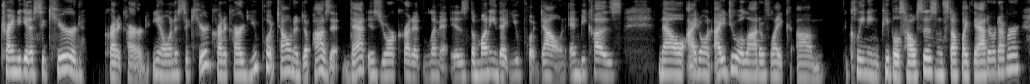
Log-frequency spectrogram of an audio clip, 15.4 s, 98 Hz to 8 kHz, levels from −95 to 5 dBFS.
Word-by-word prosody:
trying 185 0 +4
to 185 - +2
get 185 -1 +5
a - - +3
secured 180 0 +1 0.3
credit - - +2
card, - - -1
you 175 - -3
know, 155 0 -1
on 160 - -2
a 165 - -4
secured 175 +11 -1
credit 160 - 0
card, 160 0 +2
you 205 +9 -3
put 245 -1 0
down 190 -1 0
a 160 - -1
deposit. 145 -1 +1
That - - +2
is 165 -1 -5
your 160 0 -1
credit 155 -3 -2
limit, 160 +2 -6
is 150 +1 -5
the 160 - -1
money 170 +1 +1
that 160 - 0
you 170 +1 -9
put 165 - -7
down. 160 -2 +1
And 165 +1 -3
because 165 -2 -1 0.5
now 170 -2 +3
I - - +4
don't 175 -1 -2
I 170 +2 +4
do 195 +1 -1
a 165 - 0
lot 160 0 +2
of, 155 +1 -4
like, 155 -1 -2
um, 145 - -5 0.4
cleaning 165 -5 -3
people's 155 -2 +2
houses 160 +5 +3
and 165 -1 -2
stuff 165 0 +2
like 155 0 +1
that 165 +1 +5
or - - -1
whatever, 210 +5 0
165 Hz, 200 wpm, -25 LUFS, 160-180 Hz, 0.5 s, get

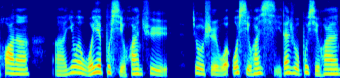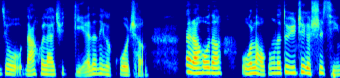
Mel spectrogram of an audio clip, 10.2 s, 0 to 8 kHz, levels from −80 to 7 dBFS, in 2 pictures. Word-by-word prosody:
话 190 -1 +4
呢， 175 0 +1 0.4
呃， 145 0 -5
因 220 +6 -2
为 215 - +3
我 170 -4 +2
也 240 +1 +7
不 230 +1 -1
喜 - - -2
欢 180 0 0
去 170 -4 -5 0.3
就 190 -4 -1
是 85 - -2
我 75 - 0
我 210 - +3
喜 170 -6 0
欢 185 +4 +1
洗， - - -7
但 210 +2 +3
是 200 - -4
我 175 - +1
不 225 - -2
喜 150 -7 -2
欢 175 +2 +1
就 170 -3 -3
拿 150 +2 +2
回 180 -1 -3
来 155 -1 +1
去 185 +2 -11
叠 120 -2 -5
的 180 - -1
那 185 - -3
个 155 - -3
过 150 +3 -3
程。 - - -4 0.6
那 250 - +7
然 200 -3 +8
后 210 0 +4
呢， 200 0 +3 0.3
我 185 +1 +2
老 195 -6 +3
公 190 +4 -6
呢， 200 - +1
对 230 0 -1
于 215 - 0
这 240 +2 +1
个 200 - +4
事 215 - -2
情， 155 -5 -8
180 Hz, 290 characters per minute, -24 LUFS, 160-205 Hz, 0.6 s, 然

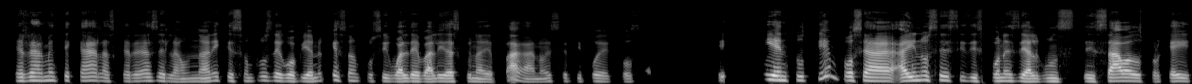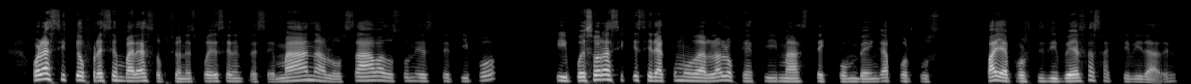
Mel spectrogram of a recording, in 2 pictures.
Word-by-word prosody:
es 165 -1 -1
realmente 180 0 -1
caras 180 -1 -1
las 150 -3 -8
carreras 155 +3 -5
de 165 -2 -2
la 135 -3 -6
UNAM 140 +3 -3
y - - -3
que 160 -2 -6
son, 155 0 -12
pues, 180 +1 -8
de 165 - +2
gobierno 150 0 0
y - - -43
que 205 - -1
son, 170 -2 -8
pues, 150 -2 -16
igual 140 -1 +2
de 145 - +4
válidas 140 +1 +2
que 145 - -9
una 135 -2 -1
de 120 - -4
paga, 125 +3 0
¿no? 130 +1 -7
Ese 145 +1 -13
tipo 145 +1 -10
de 135 -2 -6
cosas, - - -14 0.8
y 365 - -5 0.4
y 220 -2 +7
en 195 -2 +6
tu 185 +1 -3
tiempo, 265 - -3
o - - +6
sea, 165 -3 +6
ahí 170 +3 +7
no 200 +1 +2
sé 190 0 0
si 180 +1 -12
dispones 160 0 -2
de 150 -3 +5
algún 140 +2 +1
s - - -14
de 145 - -1
sábados, 155 0 +6
porque 140 +1 -5
ahí, 150 -1 +1 0.3
ahora 240 +4 +8
sí 220 0 -7
que 200 - 0
ofrecen 180 0 -1
varias 165 +1 +2
opciones, 135 -1 -7
puede 150 0 -3
ser 150 -1 -6
entre 135 -4 -12
semana 165 +10 +1
o - - -4
los 125 -3 -8
sábados, 180 -3 0
son 160 +1 -14
de 160 - -8
este 150 0 -12
tipo, 180 - -9 0.6
y, 175 -2 +1
pues, 175 +5 +1
ahora 225 +1 +6
sí 205 0 -16
que 195 - -3
sería 180 -2 +1
acomodarlo 165 -2 -1
a - - 0
lo 190 -1 0
que 150 - -10
a 145 - -9
ti 150 0 -11
más 140 -1 -2
te 150 -3 -4
convenga 140 +1 -5
por 145 -3 -9
tus 135 -3 -17 0.5
vaya, 175 -5 +6
por 145 -2 -5
ti 150 - -12
diversas 150 +6 0
actividades. 135 -2 -10
155 Hz, 220 wpm, -22 LUFS, 145-180 Hz, 0.8 s, ahora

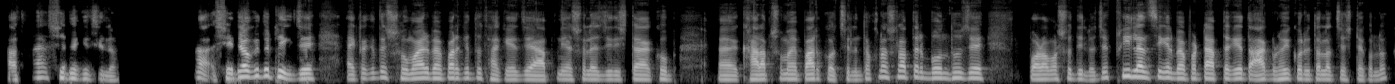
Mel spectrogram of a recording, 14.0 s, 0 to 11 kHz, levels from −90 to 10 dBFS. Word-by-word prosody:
আচ্ছা, 170 +7 -8 0.2
সেটা 170 -3 +1
কি 150 - -3
ছিল? 125 -4 -6 0.9
না, - - +2 0.2
সেটাও 195 +7 +6
কিন্তু 230 +1 +3
ঠিক 185 -7 +5
যে 150 - +5 0.4
একটা 135 +4 -3
কিন্তু 175 +3 -4
সময়ের 160 +2 +4
ব্যাপার 160 +1 +3
কিন্তু 165 0 -5
থাকে 130 -1 -2
যে, - - 0 0.2
আপনি 135 - -9
আসলে 130 +2 -4
জিনিসটা 130 +1 -2 0.2
খুব 135 -3 -2 0.5
অ্যা 125 - +1 0.2
খারাপ 135 0 +4
সময়ে 145 -1 -1
পার 145 0 +6
করছিলেন। 120 0 -4
তখন 150 +6 -6
আসলে 190 +2 -2
আপনার 190 -1 -2
বন্ধু 170 0 +1
যে, 170 - +3 0.6
পরামর্শ 135 +1 +2
দিলো 120 -4 -4
যে, - - -2
ফ্রিল্যান্সিংয়ের 195 -5 +3
ব্যাপারটা 155 0 +2
আপনাকে 150 +1 -1 0.2
আগ্রহী 140 +2 -1
করে 145 -2 0
তোলার 135 -2 -1
চেষ্টা 125 -1 -6
করল। 120 +4 -8
150 Hz, 175 wpm, -24 LUFS, 135-165 Hz, 0.9 s, সেটাও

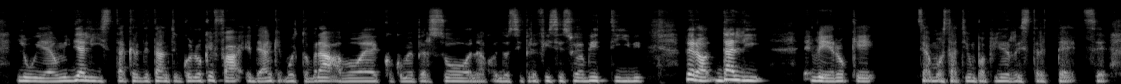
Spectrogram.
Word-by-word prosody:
lui 160 -3 +1
è 140 - 0
un 150 +3 -1
idealista, 165 -3 +2
crede 155 -3 -3
tanto 155 0 -1
in - - -9
quello 160 +2 -2
che 185 - -1
fa 150 -3 +3
ed 155 -3 -6
è - - 0
anche 160 +3 -2
molto 150 -1 -6
bravo, 145 -1 +3
ecco, 145 0 -2
come 145 +1 -7
persona, 145 0 -4
quando 145 0 -6
si 145 - -6
prefissa 160 +2 -4
i - - -2
suoi 160 +3 -2
obiettivi 155 -2 -1 0.4
però 200 -9 +7
da 195 +5 +8
lì 180 -4 +5 0.4
è 180 - -8
vero 155 -2 +3
che 150 -2 -4 0.4
siamo 155 -2 -3
stati 160 - -5
un 155 - -1
po' 155 - -4
più 155 +2 -6
in 155 - 0
ristrettezze. 150 -2 -6
155 Hz, 200 wpm, -25 LUFS, 145-165 Hz, 0.4 s, da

